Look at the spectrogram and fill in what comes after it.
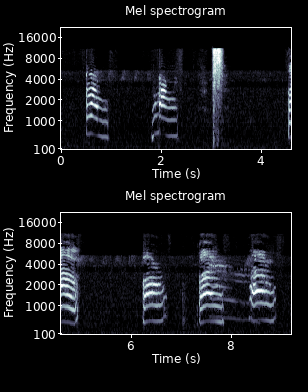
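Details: Short, descending then rising harmonic meows from a domestic cat calling for a mate at night, about seven calls at irregular intervals, one sharp broadband knock near three seconds, otherwise quiet background.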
